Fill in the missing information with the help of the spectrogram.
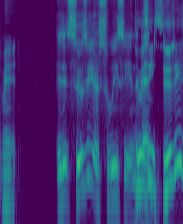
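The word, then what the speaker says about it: Siouxsie: I think, wait, Is it Susie or Sweezy in the Susie, band? Susie, Sweet, Yeah, Susie and the Banshees. Yeah. Susie. Oh, that's how you pronounce her name, Susie, because it's spelled Yeah.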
